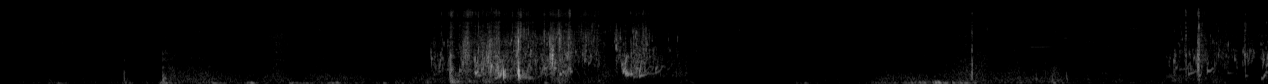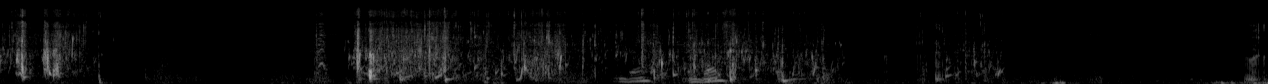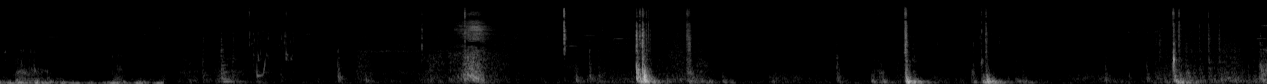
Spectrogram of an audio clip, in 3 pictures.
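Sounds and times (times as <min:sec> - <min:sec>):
fish thrashing in water: 0:04.3 - 0:06.8, 0:16.2 - 0:21.1.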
